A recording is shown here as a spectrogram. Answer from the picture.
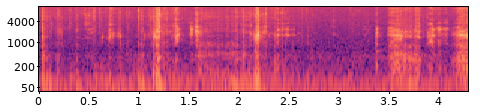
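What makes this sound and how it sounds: A craft knife blade scrapes a pink, rounded, dry rose soap bar held in the hand, making dry, crisp, crackly scratching with short sharp peaks over a soft low rumble. Midway the blade briefly lifts away, then the scraping resumes and builds to louder, grittier strokes at the end.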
